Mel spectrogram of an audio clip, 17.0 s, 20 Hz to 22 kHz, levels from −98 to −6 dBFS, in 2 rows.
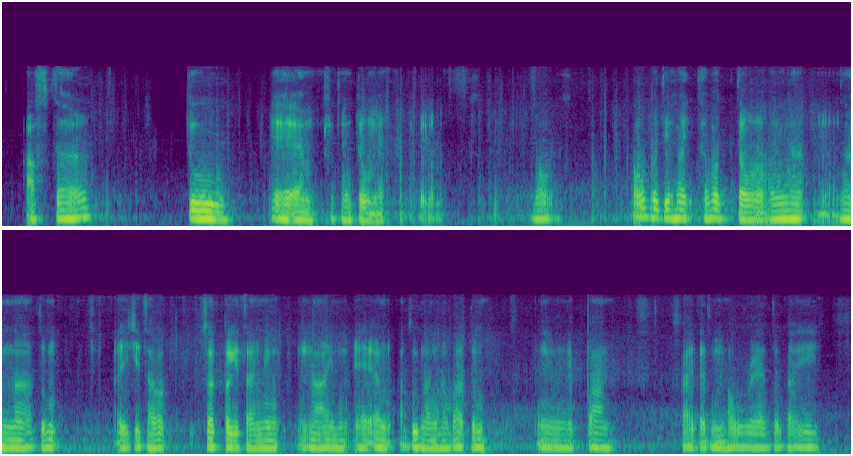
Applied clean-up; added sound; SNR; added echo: neural separator model SepFormer DNS4.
